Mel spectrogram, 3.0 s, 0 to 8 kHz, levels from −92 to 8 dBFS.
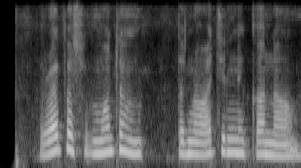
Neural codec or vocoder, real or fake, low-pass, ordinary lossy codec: codec, 24 kHz, 0.9 kbps, WavTokenizer, small release; fake; 7.2 kHz; Opus, 24 kbps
